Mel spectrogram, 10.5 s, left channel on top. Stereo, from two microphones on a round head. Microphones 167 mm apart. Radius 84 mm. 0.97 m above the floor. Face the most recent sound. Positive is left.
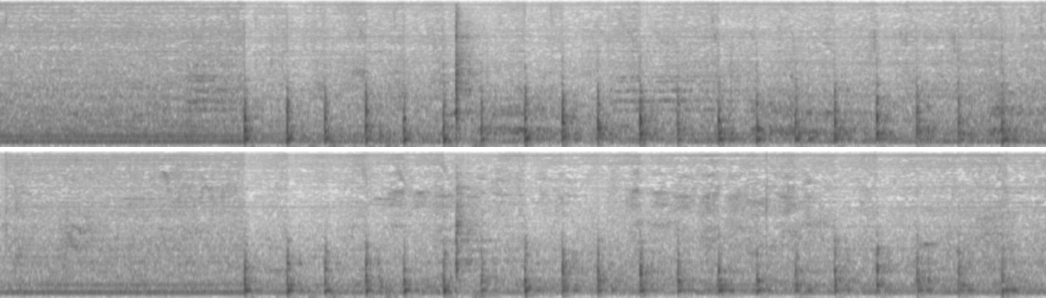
turn(degrees=60)  # may be behind; listen again after turning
